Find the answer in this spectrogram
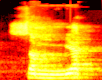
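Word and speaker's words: सम्यक्: सम्यक क हलंत है तो उसके साथ में आपकी ओर से कोई भी स्वर जुड़ना नहीं चाहिए, तो ही उसका उच्चारण शुद्ध माना जाएगा।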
